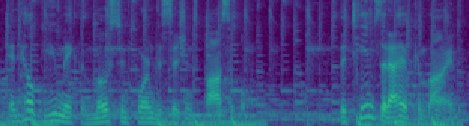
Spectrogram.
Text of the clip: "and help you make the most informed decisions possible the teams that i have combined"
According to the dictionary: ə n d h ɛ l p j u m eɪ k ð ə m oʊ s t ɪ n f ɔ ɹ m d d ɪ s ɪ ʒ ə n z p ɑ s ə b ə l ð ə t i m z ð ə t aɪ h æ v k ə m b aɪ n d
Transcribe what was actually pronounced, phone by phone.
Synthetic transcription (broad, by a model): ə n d h ɛ l p j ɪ m eɪ k ð ə m oʊ s t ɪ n f ɔ ɹ m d d ɪ s ɪ ʒ ə n z p ɑ s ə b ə l ð ə t i m z ð ə t aɪ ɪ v k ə m b aɪ n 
